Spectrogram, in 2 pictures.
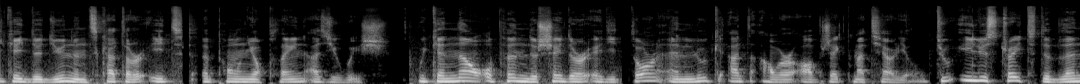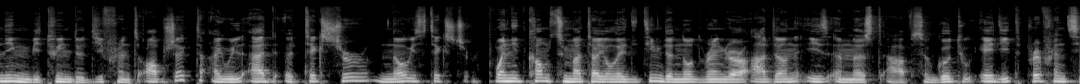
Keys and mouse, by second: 0.0-1.9 typing, 0.1 drag, 2.2 alt+middle drag, 2.6-2.9 alt+middle drag, 3.0 click, 3.2 shift+d, 4.1 g, 6.1-7.1 drag, 8.0 click, 10.0 click, 11.1 alt+shift+middle click, 11.9 click, 12.2 shift+a, 19.7-21.6 drag.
